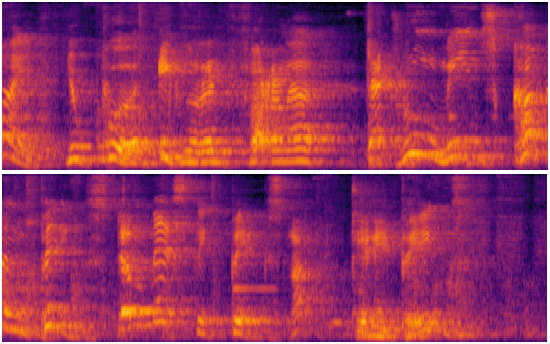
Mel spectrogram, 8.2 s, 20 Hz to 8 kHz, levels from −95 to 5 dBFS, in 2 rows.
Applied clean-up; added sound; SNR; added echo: neural separator model SepFormer DNS4.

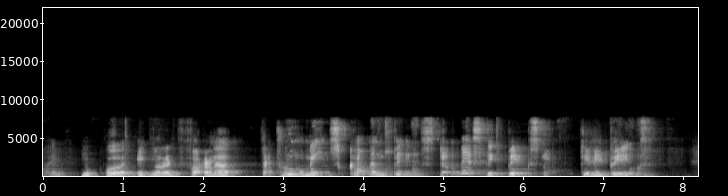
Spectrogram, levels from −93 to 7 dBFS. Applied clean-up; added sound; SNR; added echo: neural mask model DeepFilterNet 3.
